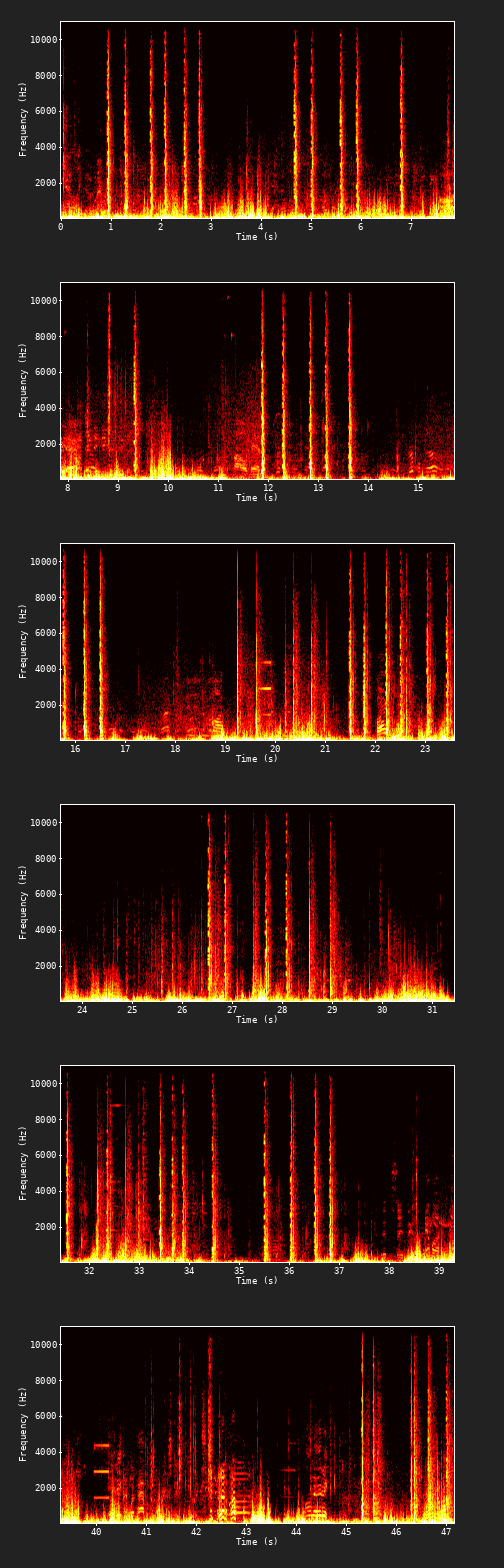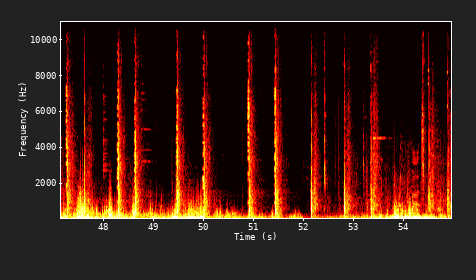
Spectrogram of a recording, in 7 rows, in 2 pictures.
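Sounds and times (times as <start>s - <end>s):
pistol firing: 11.8s - 13.9s, 15.8s - 16.7s, 33.4s - 34.8s, 35.5s - 37.0s, 46.3s - 48.8s, 50.9s - 53.5s.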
